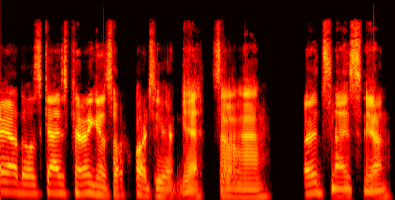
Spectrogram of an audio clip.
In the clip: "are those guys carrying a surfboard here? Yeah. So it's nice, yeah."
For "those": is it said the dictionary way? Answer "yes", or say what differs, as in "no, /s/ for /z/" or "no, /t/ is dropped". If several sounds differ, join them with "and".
yes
